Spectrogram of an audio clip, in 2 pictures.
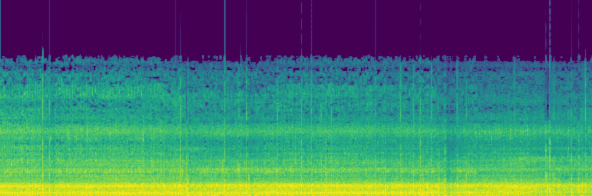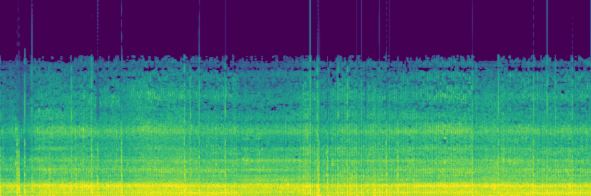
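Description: A go-kart engine buzzes loudly close by, rising and falling as the kart speeds up and slows.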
